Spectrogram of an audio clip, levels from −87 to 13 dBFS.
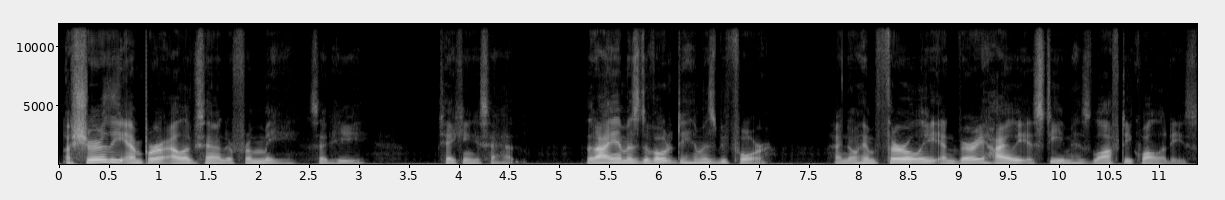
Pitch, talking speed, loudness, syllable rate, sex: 130 Hz, 165 wpm, -20 LUFS, 5.6 syllables/s, male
